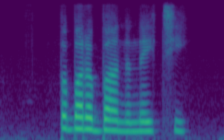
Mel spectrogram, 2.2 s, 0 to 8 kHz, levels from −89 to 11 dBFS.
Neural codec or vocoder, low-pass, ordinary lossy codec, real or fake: codec, 16 kHz, 0.2 kbps, FocalCodec; 7.2 kHz; Opus, 32 kbps; fake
